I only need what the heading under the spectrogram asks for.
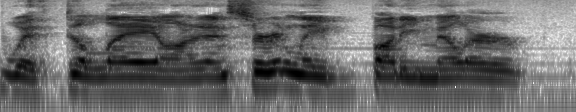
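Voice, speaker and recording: With music in the background, a man speaks fairly slowly at a medium pitch. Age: 50s. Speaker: guitar maker and musician. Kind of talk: casual talk-through tutorial. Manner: hesitant, many fillers.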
